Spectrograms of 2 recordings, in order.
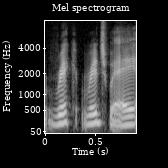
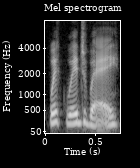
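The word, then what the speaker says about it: Rick Ridgeway: Every time I practiced it, instead of Rick Ridgway, I said Wick Widgway.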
